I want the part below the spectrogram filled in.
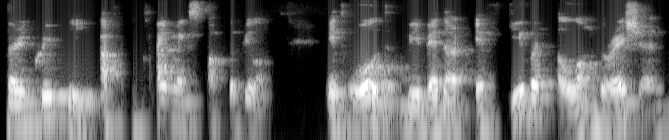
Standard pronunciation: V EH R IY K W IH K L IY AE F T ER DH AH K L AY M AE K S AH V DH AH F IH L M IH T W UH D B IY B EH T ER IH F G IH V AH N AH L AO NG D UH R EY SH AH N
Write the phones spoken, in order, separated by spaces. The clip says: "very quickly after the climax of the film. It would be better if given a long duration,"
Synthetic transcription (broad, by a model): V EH R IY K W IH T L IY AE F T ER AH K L AY M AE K S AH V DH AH P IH L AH IH T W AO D B IY B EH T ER IH F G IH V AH N AH L AO NG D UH R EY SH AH N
